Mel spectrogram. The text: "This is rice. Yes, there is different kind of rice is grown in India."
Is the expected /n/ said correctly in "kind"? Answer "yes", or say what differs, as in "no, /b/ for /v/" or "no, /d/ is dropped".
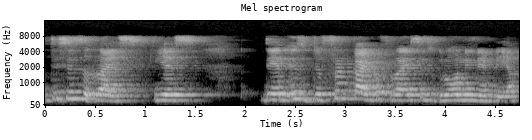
yes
